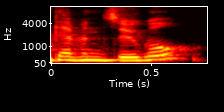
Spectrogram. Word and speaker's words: Zuegel: My Twitter handle is at Devon Zuegel. My name is weird, so I'm going to spell it for you.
